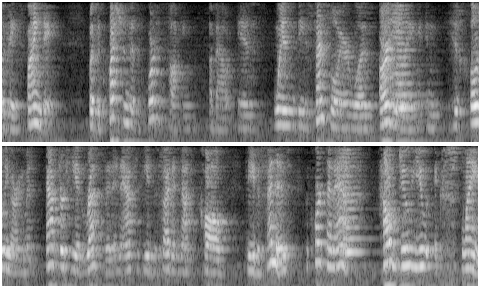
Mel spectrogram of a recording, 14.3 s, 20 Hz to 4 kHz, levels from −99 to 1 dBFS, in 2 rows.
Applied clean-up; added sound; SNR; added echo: none; Bowed string instrument; 6 dB; reverberation time 0.4 s.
